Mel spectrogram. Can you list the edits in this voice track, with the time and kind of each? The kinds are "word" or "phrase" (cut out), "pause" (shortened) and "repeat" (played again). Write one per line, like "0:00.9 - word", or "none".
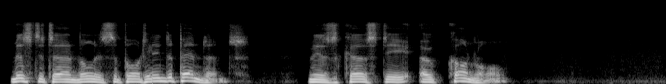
0:01.5 - word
